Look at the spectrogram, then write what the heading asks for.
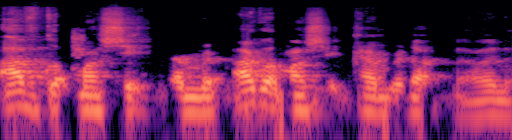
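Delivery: very low, hushed, under the breath. Joking that the neighbours might overhear about the cameras: said very low. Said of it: "I'm gonna say this very low".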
